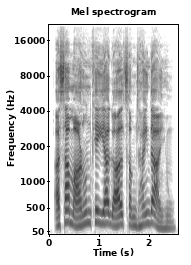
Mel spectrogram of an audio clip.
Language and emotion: Sindhi, neutral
